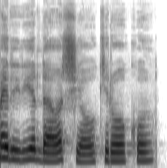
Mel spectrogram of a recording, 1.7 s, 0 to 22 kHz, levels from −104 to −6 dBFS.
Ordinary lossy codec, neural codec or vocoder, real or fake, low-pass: none; none; real; none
